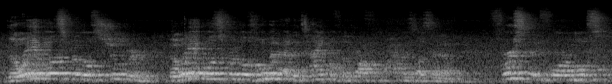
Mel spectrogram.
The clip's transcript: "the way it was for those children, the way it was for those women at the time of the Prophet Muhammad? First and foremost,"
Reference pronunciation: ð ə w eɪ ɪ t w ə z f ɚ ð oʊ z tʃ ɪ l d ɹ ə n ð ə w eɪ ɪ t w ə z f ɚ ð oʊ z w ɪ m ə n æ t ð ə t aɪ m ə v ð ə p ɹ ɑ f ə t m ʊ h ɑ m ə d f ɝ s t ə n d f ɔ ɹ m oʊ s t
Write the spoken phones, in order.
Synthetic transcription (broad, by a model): ð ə w eɪ ɪ t w ə z f ɚ ð oʊ z tʃ ɪ l d ɹ ə n ð ə w eɪ ɪ t w ə z f ɚ ð oʊ z w ɪ m ə n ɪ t ð ə t aɪ m ə v ð ə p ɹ ɑ f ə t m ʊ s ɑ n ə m f ɝ s t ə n f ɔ ɹ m oʊ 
